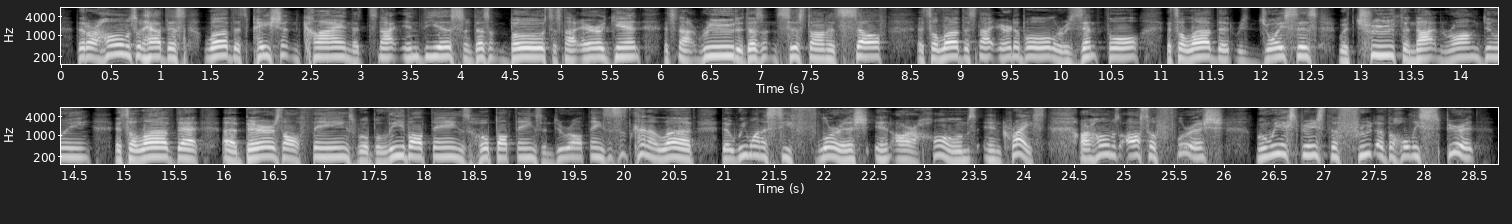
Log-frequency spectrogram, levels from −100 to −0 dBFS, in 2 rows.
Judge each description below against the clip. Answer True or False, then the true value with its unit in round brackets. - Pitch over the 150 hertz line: True (190 Hz)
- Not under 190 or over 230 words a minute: True (200 wpm)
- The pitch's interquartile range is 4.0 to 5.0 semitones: False (2.8 semitones)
